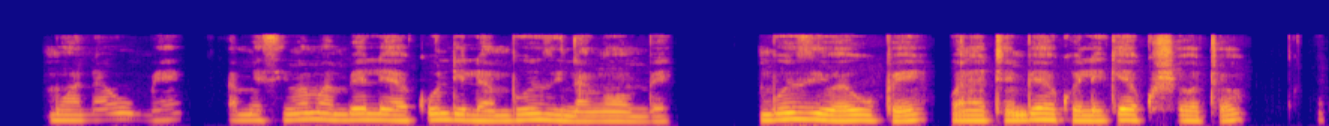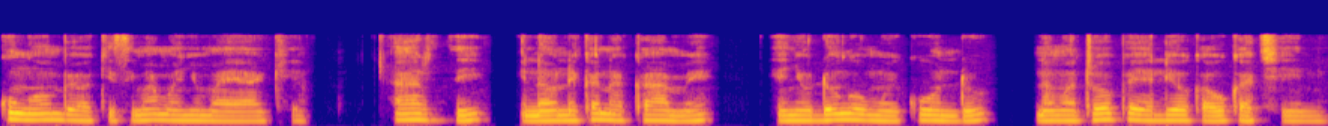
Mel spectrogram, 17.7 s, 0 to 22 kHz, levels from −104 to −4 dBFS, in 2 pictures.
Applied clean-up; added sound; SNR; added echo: none; none; none; none.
